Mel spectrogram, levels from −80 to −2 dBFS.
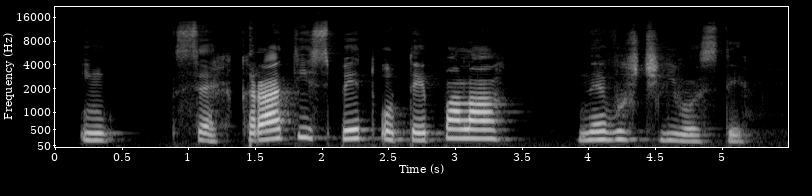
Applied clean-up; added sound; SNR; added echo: neural mask model DeepFilterNet 3.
